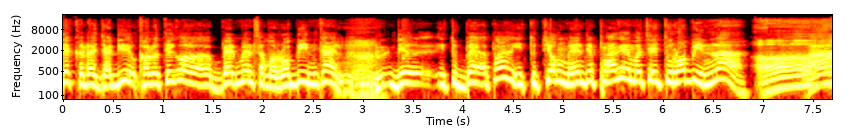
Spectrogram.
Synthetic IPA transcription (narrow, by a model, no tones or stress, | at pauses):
akədad͡ʒadikalot̪eŋɔʔbɛt̪̚mɛ̃nsamaɾobinkandiait̪ubɛtapait̪ut̪iɔŋmɛ̃ndiəpəɾaŋatmat͡ʃamit̪uɾobinlahoa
